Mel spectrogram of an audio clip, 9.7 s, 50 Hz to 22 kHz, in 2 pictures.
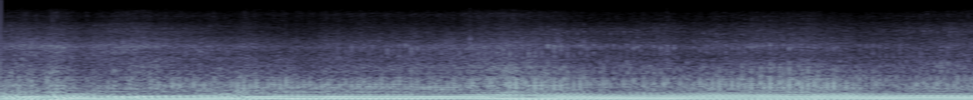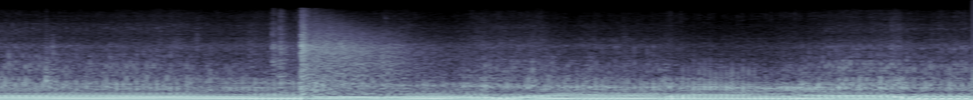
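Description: BMW Z3 M coupé's straight-six engine running at low revs as the car is driven slowly, its pitch stepping up and down a few times, with a sharp knock about six seconds in.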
